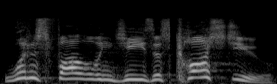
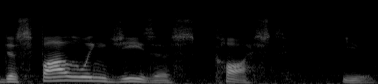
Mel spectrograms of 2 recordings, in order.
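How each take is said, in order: First: Raised pitch, leaning hard on "cost"; forceful preaching question. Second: Low, slow, softened question; soft, weighty question. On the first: Preacher repeats his challenge to congregation, forcefully. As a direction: drive the question home to the room. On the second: Preacher puts a searching question to congregation, softly and slowly. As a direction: pose it slowly and let it land. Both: Real, not acted.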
